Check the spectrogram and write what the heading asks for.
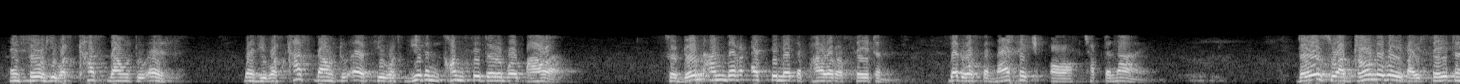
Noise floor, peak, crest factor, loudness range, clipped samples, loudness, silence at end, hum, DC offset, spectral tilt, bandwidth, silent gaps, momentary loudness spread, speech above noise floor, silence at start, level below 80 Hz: -46 dBFS; 0 dBFS; 12 dB; 3 LU; under 0.1%; -13 LUFS; 0 s; none; under 0.1%; -10.5 dB/octave; 4 kHz; none; 7 LU; 34 dB; 0.1 s; -44 dBFS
